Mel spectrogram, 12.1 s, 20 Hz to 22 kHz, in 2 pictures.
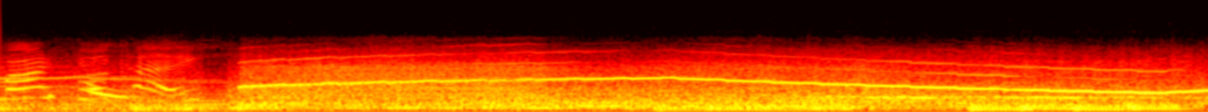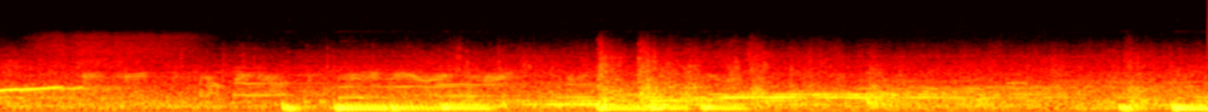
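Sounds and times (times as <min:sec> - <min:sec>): fire engine siren wailing: 0:00.4 - 0:07.4.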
